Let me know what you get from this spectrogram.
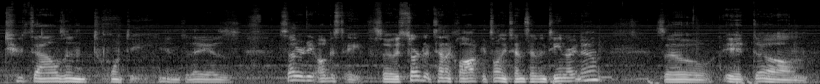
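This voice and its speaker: A man hosting a casual, unscripted radio hobby video, talking in a halting, low-key way as he thinks aloud. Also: animated, noisy background. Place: home radio shack.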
